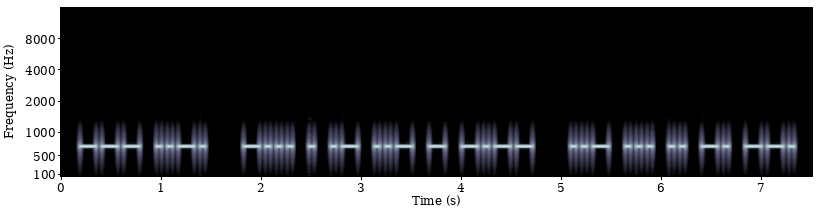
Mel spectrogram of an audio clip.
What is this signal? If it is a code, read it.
Morse code, heard as a keyed tone, about 22 wpm, 700 Hz. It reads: OF BEAUTY USING
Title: Pangram Challenge v2 - 22wpm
